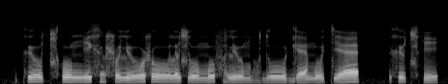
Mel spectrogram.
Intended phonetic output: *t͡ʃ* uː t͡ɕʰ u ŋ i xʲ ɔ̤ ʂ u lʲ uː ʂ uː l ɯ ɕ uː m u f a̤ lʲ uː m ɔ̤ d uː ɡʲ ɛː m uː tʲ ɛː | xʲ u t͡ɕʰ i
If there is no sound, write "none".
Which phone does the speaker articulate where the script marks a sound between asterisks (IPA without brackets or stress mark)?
kʲ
